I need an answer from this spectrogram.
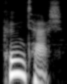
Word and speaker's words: Countach: of the name countach it is pronounced kuntash and its literal translation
